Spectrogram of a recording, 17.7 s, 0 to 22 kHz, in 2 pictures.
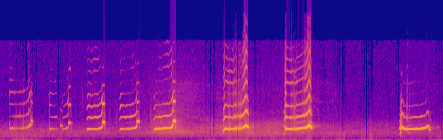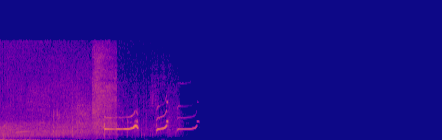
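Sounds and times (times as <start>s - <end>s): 
Eurasian curlew whistled calls: 0.0s - 12.8s.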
